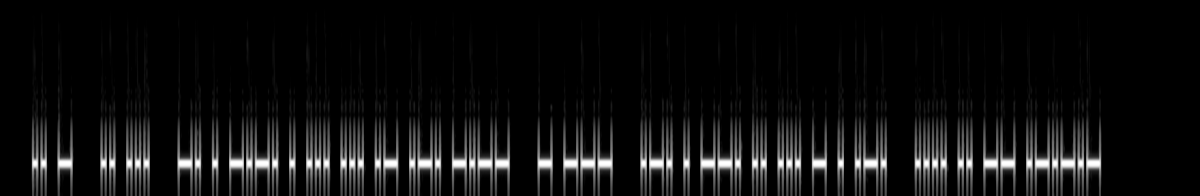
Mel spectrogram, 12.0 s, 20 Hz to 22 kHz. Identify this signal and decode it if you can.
Morse code, heard as a keyed tone, about 28 wpm, 700 Hz. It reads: IT IS NECESSARY TO REGISTER HIM.
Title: Sentences from Top 1200 Words 28wpm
